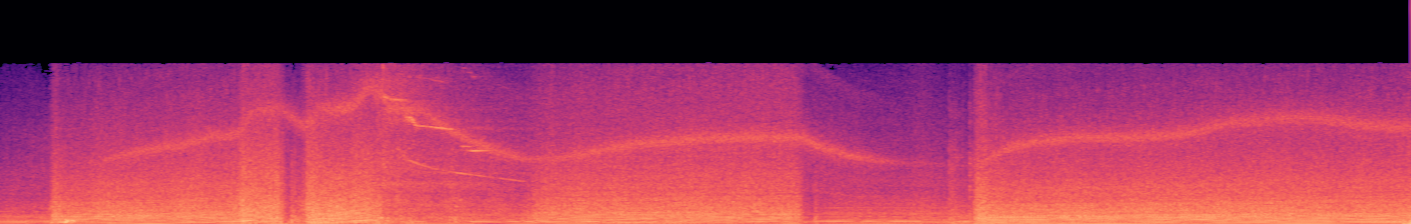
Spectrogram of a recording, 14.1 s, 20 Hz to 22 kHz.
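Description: A 3000 HP turbocharged LSX-swapped GMC Suburban in the Assetto Corsa racing game, engine revving hard and climbing through gears with sharp shift breaks, loud and continuous with rising whine throughout.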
